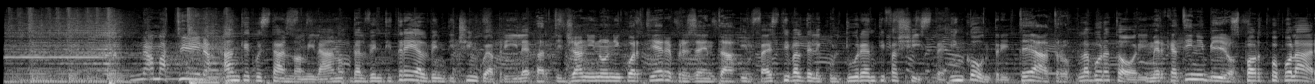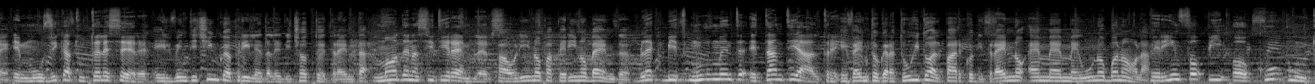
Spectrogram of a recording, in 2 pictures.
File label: SPOT RADIO POP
